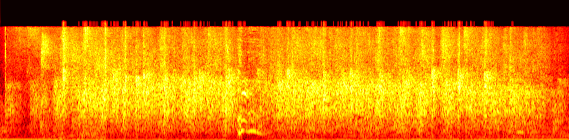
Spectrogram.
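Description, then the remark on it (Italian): Sustained applause from a crowd, a dense, steady crackle of many hands clapping that holds at a fairly loud level for several seconds without pause. “È significativo anche questo applauso”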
